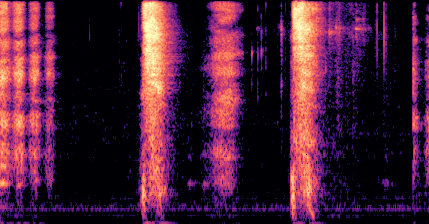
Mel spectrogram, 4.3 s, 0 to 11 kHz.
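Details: Person who says they are allergic: two sharp, forceful sneezes 1.5 seconds apart, softer breath between, low background hum.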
